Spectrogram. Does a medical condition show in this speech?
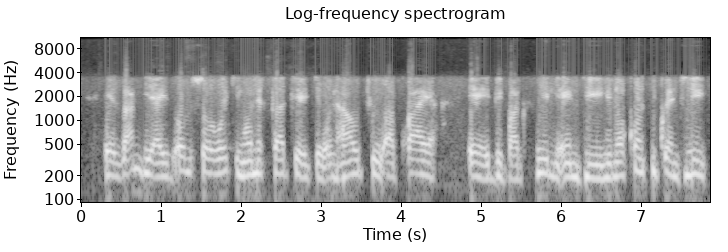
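No.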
